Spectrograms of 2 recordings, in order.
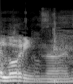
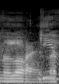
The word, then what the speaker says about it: Loreen: La pronuncia corretta è Loreen, non Lorraine, come contemporaneamente ho detto.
